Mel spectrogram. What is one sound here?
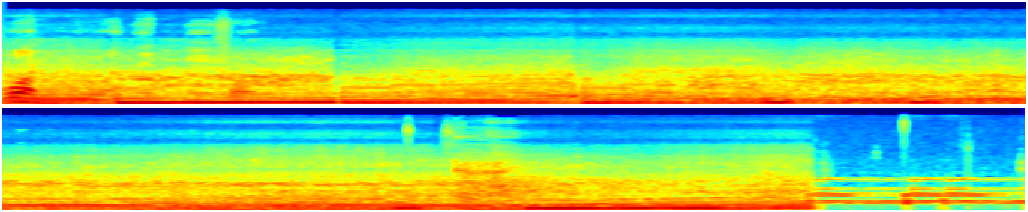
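Racing car engines roar at high speed, shifting gears.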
